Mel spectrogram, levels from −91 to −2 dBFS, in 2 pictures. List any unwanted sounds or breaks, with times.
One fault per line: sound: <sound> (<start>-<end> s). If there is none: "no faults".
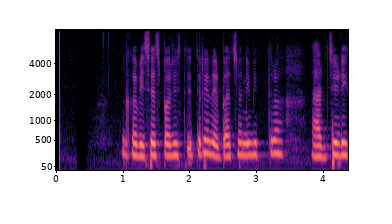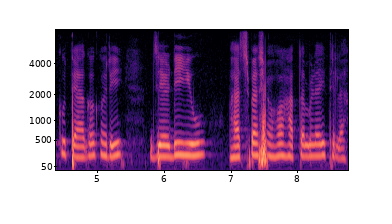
no faults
